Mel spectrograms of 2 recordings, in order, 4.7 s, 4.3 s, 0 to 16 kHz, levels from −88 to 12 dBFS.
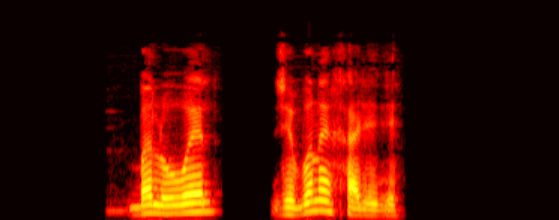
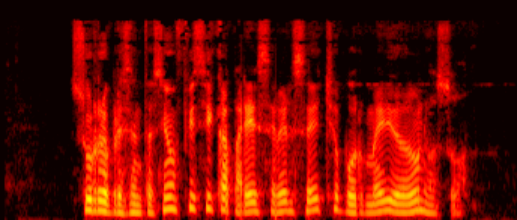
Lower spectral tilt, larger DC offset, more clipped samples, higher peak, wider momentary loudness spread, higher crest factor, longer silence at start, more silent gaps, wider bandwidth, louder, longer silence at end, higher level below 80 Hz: first, -7.5 dB/octave vs -5.5 dB/octave; neither; neither; first, 0 dBFS vs -8 dBFS; first, 14 LU vs 10 LU; about the same, 18 dB vs 20 dB; first, 1.1 s vs 0.6 s; first, 1.86-2.25 s vs none; second, 7.6 kHz vs 11.5 kHz; first, -16 LUFS vs -25 LUFS; first, 1.35 s vs 0.45 s; about the same, -60 dBFS vs -64 dBFS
